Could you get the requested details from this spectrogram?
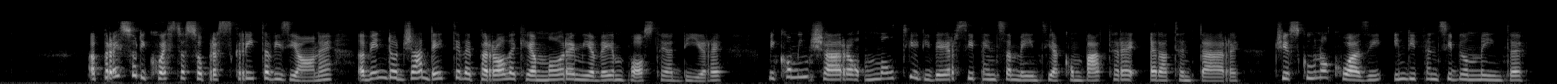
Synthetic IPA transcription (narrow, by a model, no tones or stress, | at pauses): a̰pːɾɛsːod̪ikʰwest̪asopɾaskɾit̪ːavizjoːneavɛnd̪od͡ʒad̪et̪ːelepaɾʔɔːlekʰeamoːɾemiavɛjampɔst̪ead̪ːiːɾe | mikʰomint͡ʃaːɾomolt̪ʰied̪ivɛrsipensament̪ʰiakʰːombat̪ʰːeɾeːd̪at̪ʰːent̪aːɾʔe | t͡ʃiaskuːnokʰwaːziind̪ifensibilment̪e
